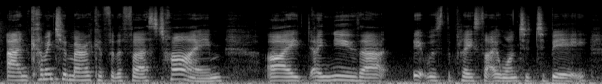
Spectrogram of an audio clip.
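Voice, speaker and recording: In a British accent, a woman speaks at a fairly low pitch, with audible room echo and noticeable background noise around her. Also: ordinary pitch variation, moderate pace. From Britain. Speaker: entrepreneur. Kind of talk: casual chat.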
